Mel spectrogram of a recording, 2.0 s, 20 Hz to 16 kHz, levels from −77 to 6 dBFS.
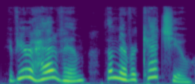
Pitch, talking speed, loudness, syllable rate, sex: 230 Hz, 275 wpm, -16 LUFS, 7.5 syllables/s, male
